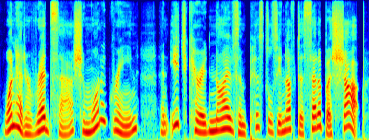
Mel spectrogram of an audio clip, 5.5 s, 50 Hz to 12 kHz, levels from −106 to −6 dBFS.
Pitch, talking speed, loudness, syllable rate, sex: 215 Hz, 225 wpm, -19 LUFS, 5.4 syllables/s, female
